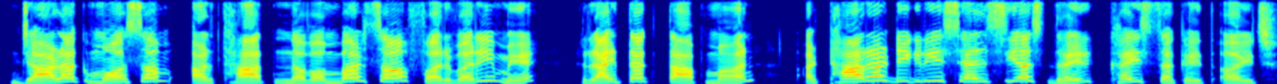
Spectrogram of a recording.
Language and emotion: Maithili, neutral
